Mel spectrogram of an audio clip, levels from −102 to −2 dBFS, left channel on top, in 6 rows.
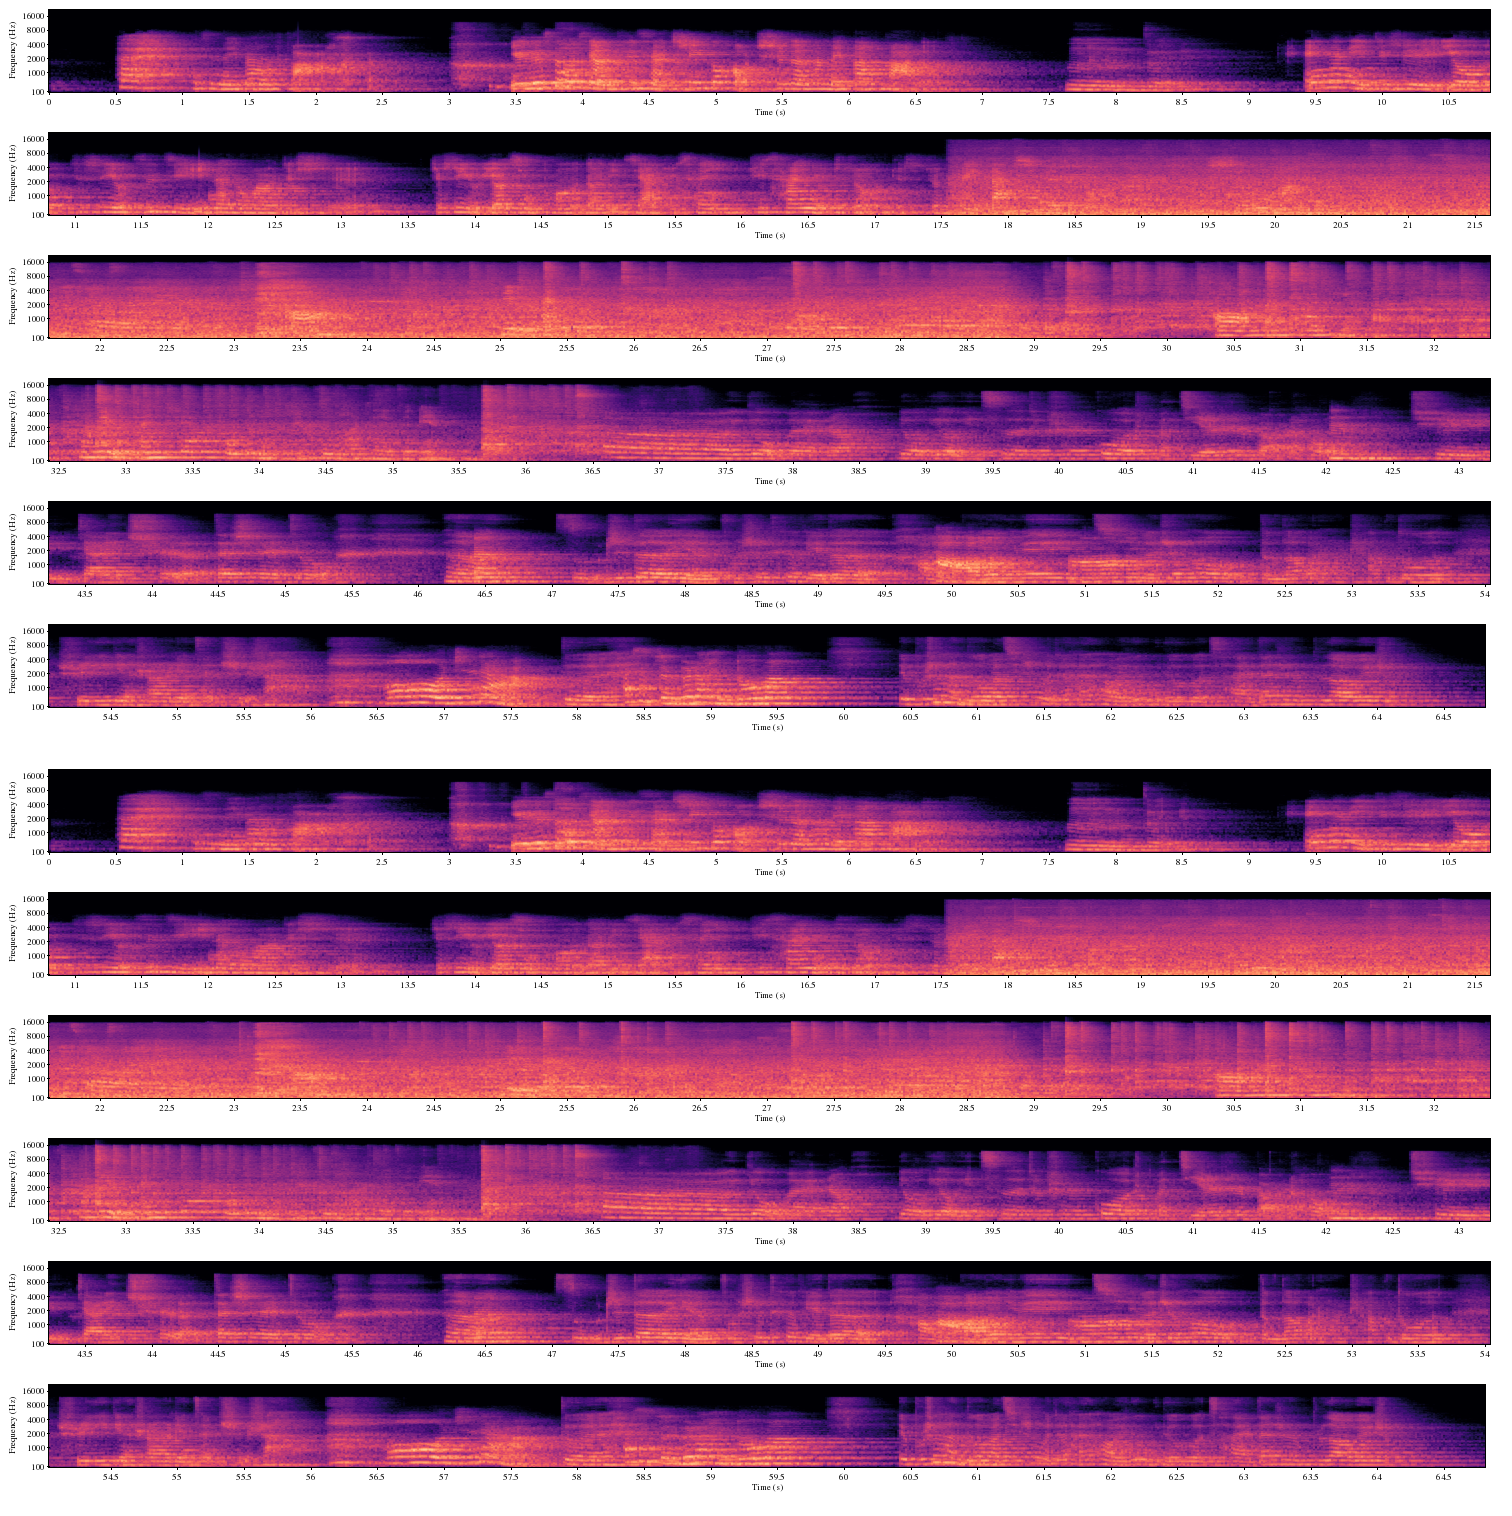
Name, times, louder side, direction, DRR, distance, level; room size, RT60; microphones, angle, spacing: voice 1, 0.5-2.3 3.5-6.7 9.4-13.3 13.7-18.8 19.5-20.6 23.4-24.0 24.6-25.5 27.2-27.7 30.3-35.4 42.0-42.4 46.4-46.6 49.8-50.4 50.9-51.5 56.5-57.7 58.3-59.7, left 2 dB, 35° left, 1 dB, 0.4 m, -24 dB
voice 2, 3.0-3.5 3.8-4.0 7.6-8.6 21.9-23.1 25.0-26.6 27.1-29.6 36.6-42.1 42.6-46.7 47.1-56.6 57.9-58.4 60.4-64.1, equal, 35° right, 0 dB, 0.5 m, -28 dB
sound 1, 17.5-28.8, equal, 80° right, 0.8 m, -21 dB
sound 2, 24.0-37.3, right 1 dB, 65° right, 1.4 m, -31 dB
3.8 x 3.4 x 2.9 m, 1.5 s
head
